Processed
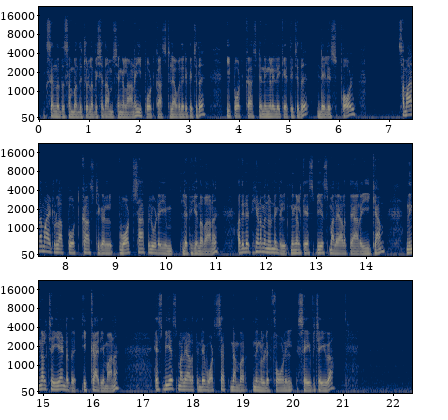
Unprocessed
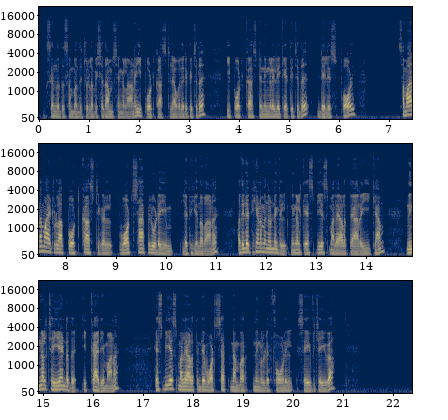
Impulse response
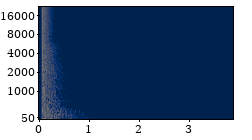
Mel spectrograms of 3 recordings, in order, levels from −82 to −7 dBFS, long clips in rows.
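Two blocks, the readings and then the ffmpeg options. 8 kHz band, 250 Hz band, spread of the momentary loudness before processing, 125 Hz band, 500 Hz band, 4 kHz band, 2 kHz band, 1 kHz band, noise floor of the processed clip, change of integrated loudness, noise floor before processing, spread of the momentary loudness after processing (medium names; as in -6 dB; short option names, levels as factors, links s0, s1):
-2.5 dB, -6.0 dB, 10 LU, -6.0 dB, -9.0 dB, -4.5 dB, -8.0 dB, -12.0 dB, -68 dBFS, -8.0 dB, -70 dBFS, 5 LU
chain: -af "acompressor=threshold=0.0141:ratio=6,adynamicequalizer=threshold=0.00126:dfrequency=910:dqfactor=1.1:tfrequency=910:tqfactor=1.1:attack=5:release=100:ratio=0.375:range=3.5:mode=cutabove:tftype=bell,volume=1.5"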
